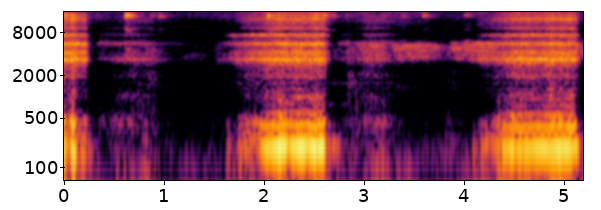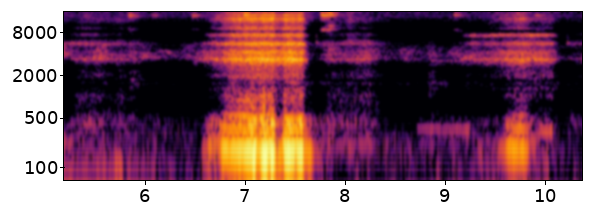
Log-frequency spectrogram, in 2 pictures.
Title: Cute Labrador puppy snoring after playing | puppy snoring loudly while sleeping.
